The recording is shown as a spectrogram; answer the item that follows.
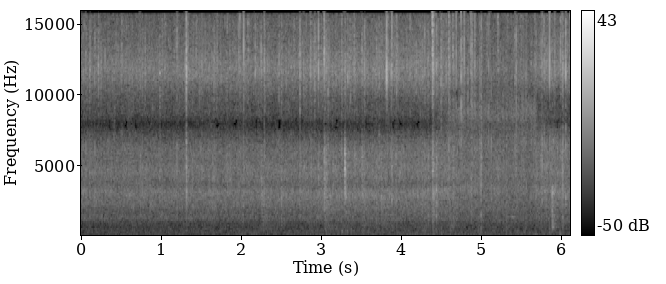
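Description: Steady, even background hiss with a few faint short ticks scattered through it.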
